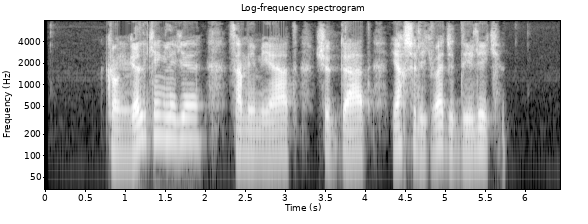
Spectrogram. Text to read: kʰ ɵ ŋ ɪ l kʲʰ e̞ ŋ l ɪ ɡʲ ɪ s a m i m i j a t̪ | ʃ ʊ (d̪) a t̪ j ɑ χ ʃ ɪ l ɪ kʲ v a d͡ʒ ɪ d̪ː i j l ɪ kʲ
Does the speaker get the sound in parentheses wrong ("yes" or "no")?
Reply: yes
